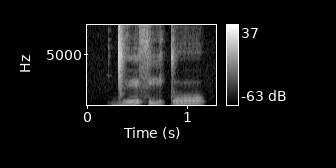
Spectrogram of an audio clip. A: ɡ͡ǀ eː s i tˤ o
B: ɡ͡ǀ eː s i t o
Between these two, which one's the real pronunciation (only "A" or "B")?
B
